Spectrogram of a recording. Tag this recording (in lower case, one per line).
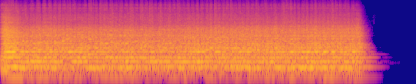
bowed string instrument
musical instrument
music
